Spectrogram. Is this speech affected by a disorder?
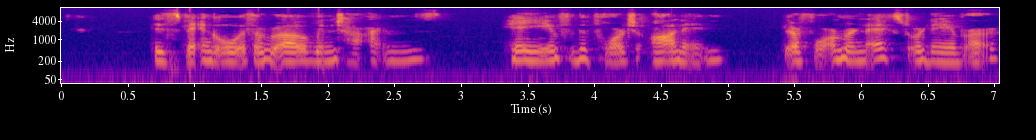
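Yes: spasmodic dysphonia; part of dystonia throughout body, onset as teenager in drama club.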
